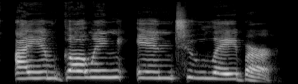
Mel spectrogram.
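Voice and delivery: very loud, high, attention-grabbing public announcing voice. Retelling announcing to everyone around, retelling a very loud announcement. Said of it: "in a very loud voice".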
